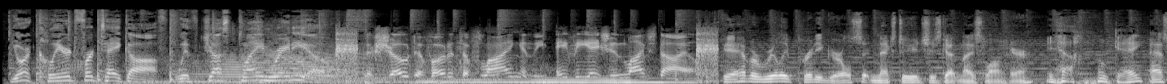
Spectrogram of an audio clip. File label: Promo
